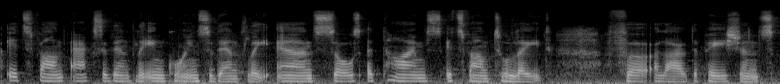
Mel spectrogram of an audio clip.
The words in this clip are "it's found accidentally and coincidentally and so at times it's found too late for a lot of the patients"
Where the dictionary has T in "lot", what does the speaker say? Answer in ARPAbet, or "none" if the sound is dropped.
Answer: none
